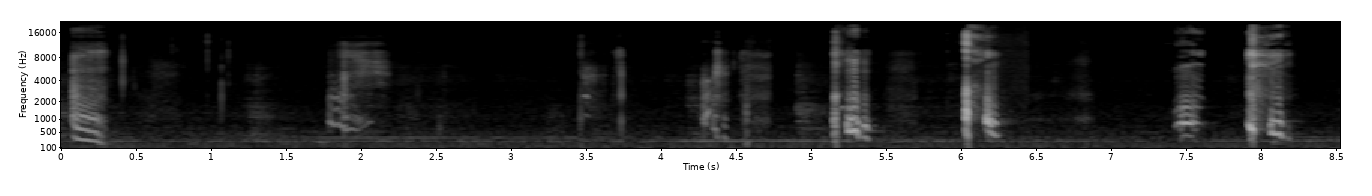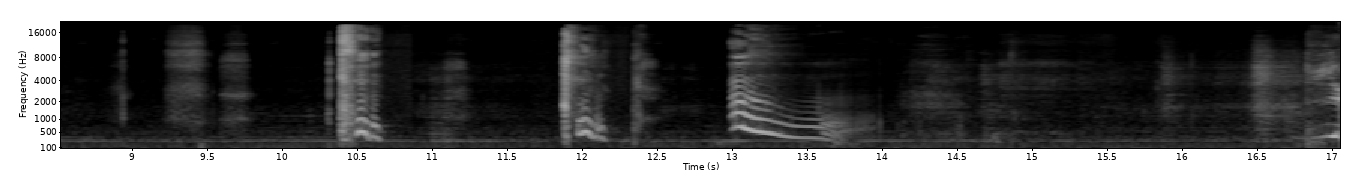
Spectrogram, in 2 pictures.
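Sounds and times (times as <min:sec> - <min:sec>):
baby sneezing: 0:06.0 - 0:06.4, 0:07.5 - 0:08.2, 0:10.3 - 0:10.7, 0:11.9 - 0:13.4.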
